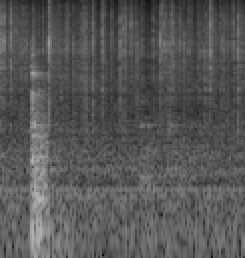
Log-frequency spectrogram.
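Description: Cumin seeds toasting in a pot, a steady close crackling sizzle with scattered pops and a brief louder burst of spattering early on.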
